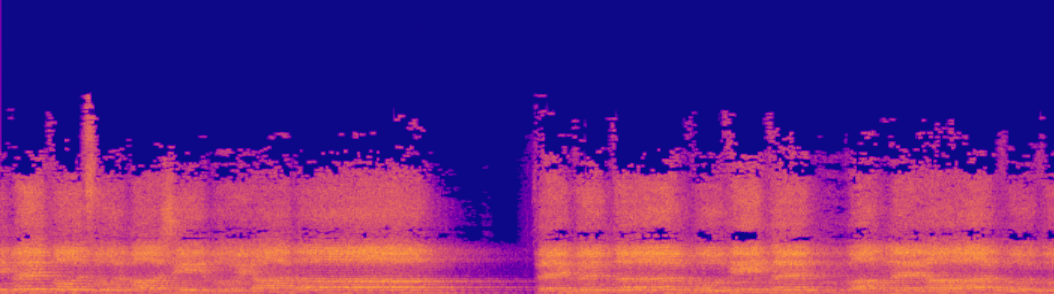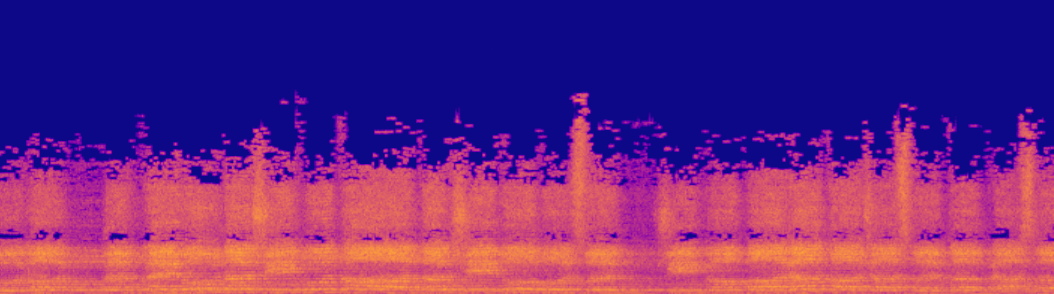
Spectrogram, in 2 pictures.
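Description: Unaccompanied Orthodox church choir chanting a slow hymn, with voices moving over a steady held low note. The singing fades away about six seconds in, and a new phrase starts abruptly a second later.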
